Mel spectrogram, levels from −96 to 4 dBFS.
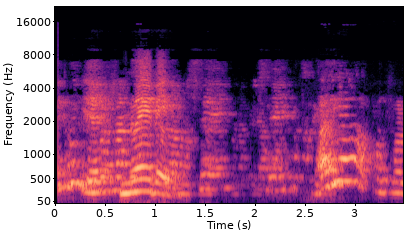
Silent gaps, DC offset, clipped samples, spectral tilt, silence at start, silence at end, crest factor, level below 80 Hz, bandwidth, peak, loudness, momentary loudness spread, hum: none; under 0.1%; under 0.1%; -5 dB/octave; 0 s; 0 s; 14 dB; -56 dBFS; 9.2 kHz; -2 dBFS; -15 LUFS; 17 LU; none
